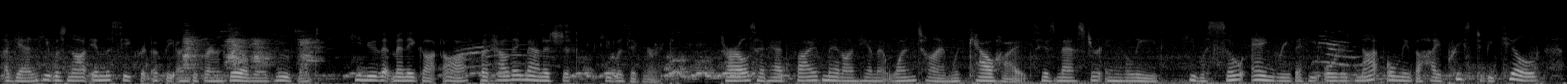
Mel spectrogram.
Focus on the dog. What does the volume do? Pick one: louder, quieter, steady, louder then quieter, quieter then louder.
quieter then louder.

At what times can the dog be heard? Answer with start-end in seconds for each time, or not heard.
1.8-7.5.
